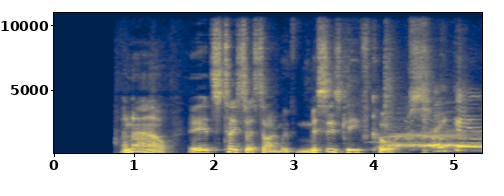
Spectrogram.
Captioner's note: cheering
